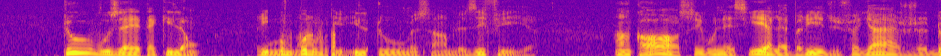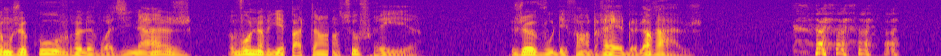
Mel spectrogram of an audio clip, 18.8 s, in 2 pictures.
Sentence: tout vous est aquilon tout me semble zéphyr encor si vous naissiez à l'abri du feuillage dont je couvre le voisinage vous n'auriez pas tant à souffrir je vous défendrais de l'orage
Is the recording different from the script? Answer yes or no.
yes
